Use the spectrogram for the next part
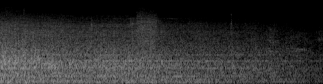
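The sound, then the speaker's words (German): A large city bus rumbles in with a broad engine roar and a brief hiss of air brakes midway, the noise slowly easing as it pulls to a stop. No voices. “Der Bus kam und Justus konnte sehen, dass die Frau im weißen Mantel vorne beim Fahrer einstieg”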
